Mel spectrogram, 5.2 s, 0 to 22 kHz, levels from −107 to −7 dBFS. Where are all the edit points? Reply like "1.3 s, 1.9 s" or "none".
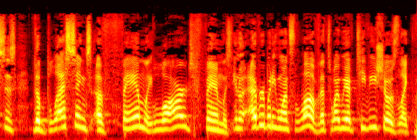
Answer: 1.9 s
